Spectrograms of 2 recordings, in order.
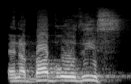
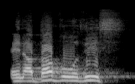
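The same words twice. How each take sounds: First: Loud, rising wail of grief; building lament. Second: Said in the usual way. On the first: Real, not acted. Preacher to congregation, loud mourning cry. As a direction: lift the voice in grief.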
